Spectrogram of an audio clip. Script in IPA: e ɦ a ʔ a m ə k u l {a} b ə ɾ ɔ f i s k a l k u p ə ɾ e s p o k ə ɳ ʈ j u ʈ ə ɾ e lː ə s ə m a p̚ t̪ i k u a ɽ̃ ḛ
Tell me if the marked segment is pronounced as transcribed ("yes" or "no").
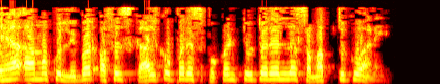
no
